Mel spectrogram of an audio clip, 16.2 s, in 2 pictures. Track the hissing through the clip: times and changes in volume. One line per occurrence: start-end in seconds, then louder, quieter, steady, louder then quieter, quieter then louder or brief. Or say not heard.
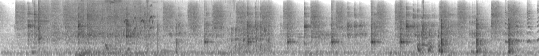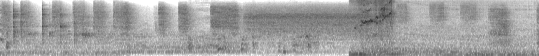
0.0-16.1 steady.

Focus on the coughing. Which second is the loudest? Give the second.
6 s.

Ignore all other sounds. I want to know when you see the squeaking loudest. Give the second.
14 s.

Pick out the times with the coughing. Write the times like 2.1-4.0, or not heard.
1.6-2.6, 5.8-7.2, 10.9-12.9.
